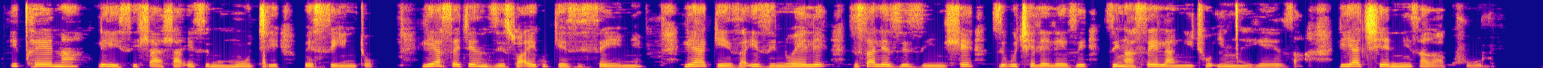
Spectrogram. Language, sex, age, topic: North Ndebele, male, 25-35, health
